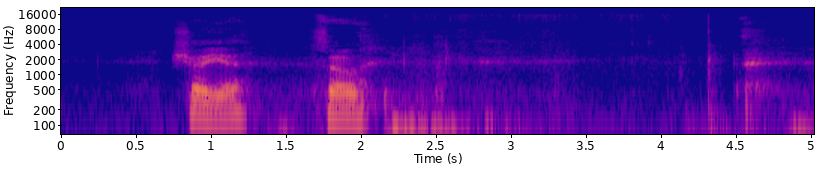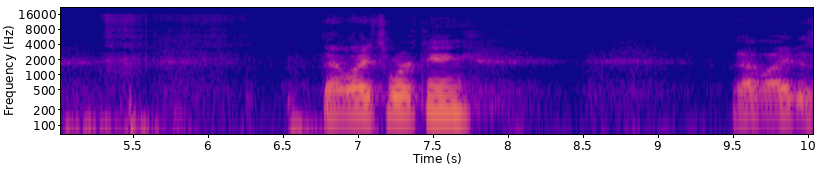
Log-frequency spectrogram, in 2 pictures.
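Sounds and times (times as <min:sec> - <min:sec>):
faint handling noise: 0:01.7 - 0:07.1.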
